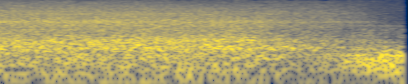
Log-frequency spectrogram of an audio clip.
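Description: Jet engines running: a steady rushing noise with a faint high whine in the first part.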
